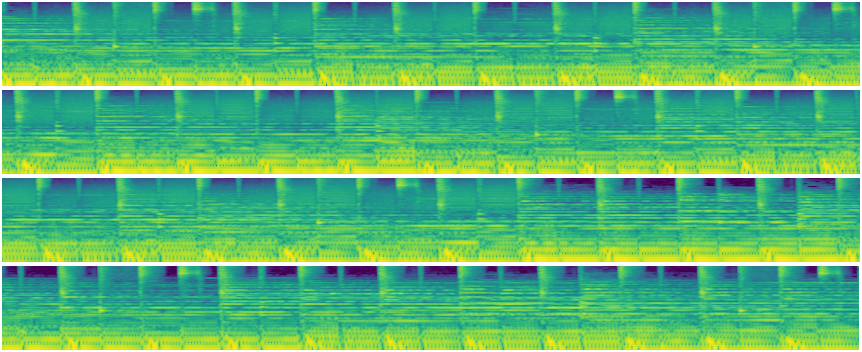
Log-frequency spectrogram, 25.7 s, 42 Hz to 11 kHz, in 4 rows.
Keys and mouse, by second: 3.0 click, 7.8 click, 8.8 g, 10.6 ctrl+r, 12.6 alt+z, 13.3 click, 14.5 KP_3, 14.7 alt+z, 15.6 ctrl+z, 16.9 ctrl+z, 17.0-18.2 ctrl+z, 20.9 ctrl+r, 24.8 alt+z, 25.2 click.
